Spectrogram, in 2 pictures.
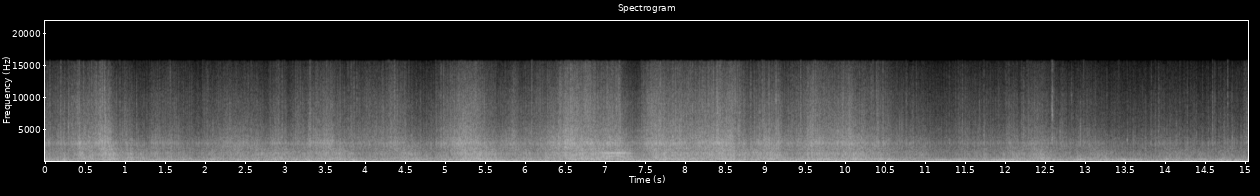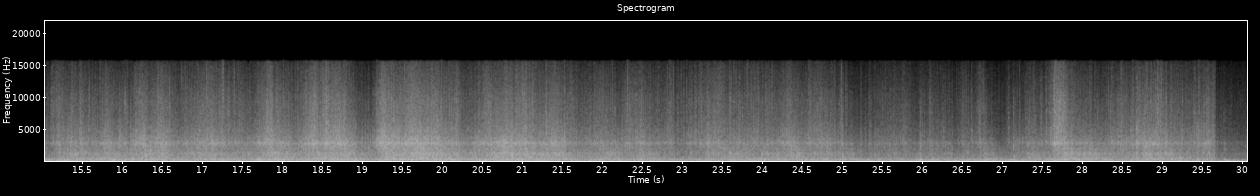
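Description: Heavy wind-driven rain pelting the car in a severe thunderstorm's damaging winds, gusts surging and easing several times, heard from inside the parked car with the wipers running and a steady low hum underneath.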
